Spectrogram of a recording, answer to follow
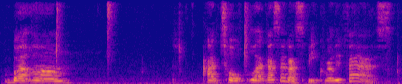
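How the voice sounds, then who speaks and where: A woman chatting casually while eating, talking fast with a Southern US and Puerto Rican-tinged accent and slipping into bits of song. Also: mid-range voice, expressive, far from the mic, a little hiss or hum. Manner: breaks into bursts of singing. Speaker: vlogger and mother.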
